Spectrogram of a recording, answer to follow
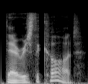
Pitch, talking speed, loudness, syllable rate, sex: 110 Hz, 275 wpm, -17 LUFS, 6.9 syllables/s, male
